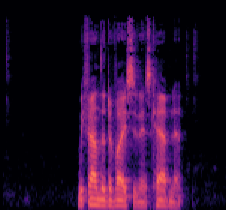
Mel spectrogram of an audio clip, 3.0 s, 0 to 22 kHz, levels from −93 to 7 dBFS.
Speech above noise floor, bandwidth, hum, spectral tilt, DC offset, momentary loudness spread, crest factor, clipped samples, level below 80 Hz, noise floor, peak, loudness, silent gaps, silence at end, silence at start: 57 dB; 16 kHz; none; -3.5 dB/octave; under 0.1%; 14 LU; 20 dB; under 0.1%; -60 dBFS; -83 dBFS; -8 dBFS; -25 LUFS; none; 0.6 s; 1.05 s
